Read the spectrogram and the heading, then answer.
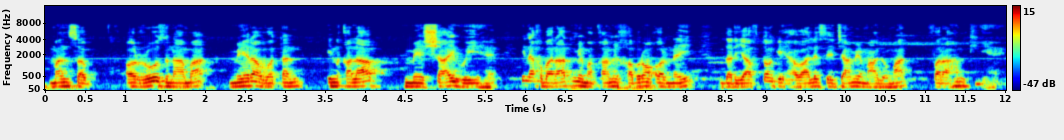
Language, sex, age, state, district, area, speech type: Urdu, male, 18-30, Delhi, North West Delhi, urban, spontaneous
